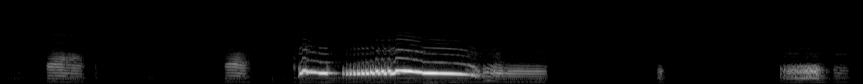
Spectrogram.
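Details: White Barbary dove, national champion in 2022, used to lure birds: brief soft notes, then one strong, sustained coo with a descending finish and a quieter tail, followed by faint scattered sounds.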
